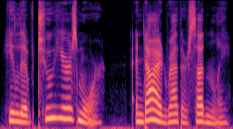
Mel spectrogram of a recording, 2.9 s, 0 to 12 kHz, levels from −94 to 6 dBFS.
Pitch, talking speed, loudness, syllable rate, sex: 210 Hz, 185 wpm, -16 LUFS, 5.2 syllables/s, female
